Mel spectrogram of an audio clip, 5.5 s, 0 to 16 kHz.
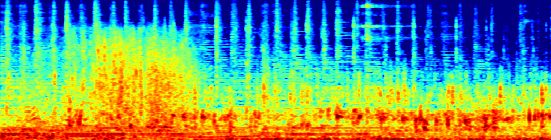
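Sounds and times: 
underwater bubbling and churning: 0:00.1 - 0:05.4
diver splashing into the water while diving: 0:00.5 - 0:04.0.

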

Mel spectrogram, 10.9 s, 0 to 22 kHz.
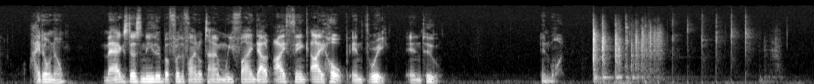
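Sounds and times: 
speech: 0:00.5 - 0:06.0, 0:07.2 - 0:07.6
handful of dice clattering onto a hard surface: 0:07.9 - 0:09.0.

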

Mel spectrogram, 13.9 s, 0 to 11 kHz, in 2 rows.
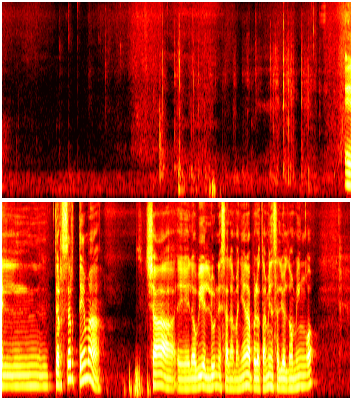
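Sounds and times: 
plastic water bottle crinkling and crunching: 0:02.9 - 0:06.9
soft gulps of drinking water: 0:03.4 - 0:04.5
speech: 0:06.8 - 0:09.1, 0:09.9 - 0:13.3.

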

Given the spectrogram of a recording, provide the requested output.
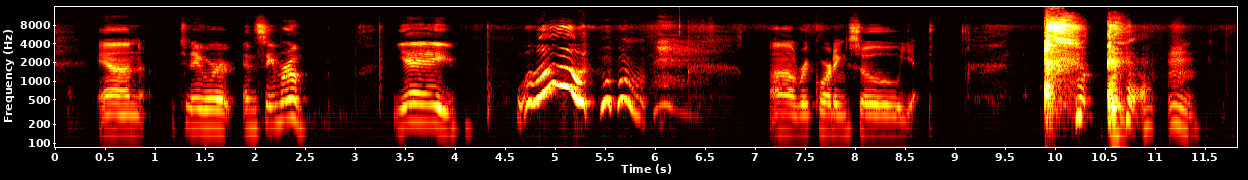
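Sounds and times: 
speech: 0:00.4 - 0:02.6, 0:03.4 - 0:05.4, 0:07.2 - 0:08.8, 0:10.2 - 0:11.5
person coughing: 0:09.9 - 0:11.4.

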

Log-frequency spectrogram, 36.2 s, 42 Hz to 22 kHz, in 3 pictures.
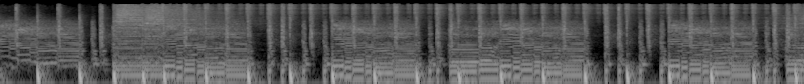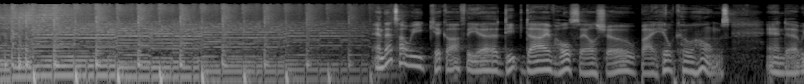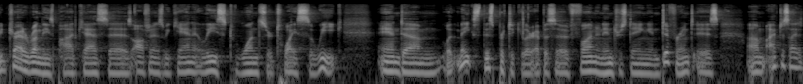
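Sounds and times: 
upbeat instrumental podcast intro theme: 0:00.0 - 0:18.2
speech: 0:17.8 - 0:36.1.

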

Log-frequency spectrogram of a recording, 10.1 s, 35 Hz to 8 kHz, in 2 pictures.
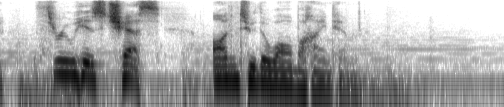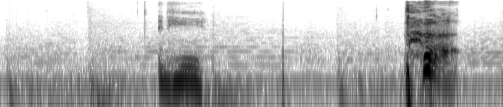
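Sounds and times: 
speech: 0:00.5 - 0:03.7, 0:06.6 - 0:07.2, 0:09.2 - 0:09.7
voice imitating a man coughing up blood: 0:09.1 - 0:09.7.

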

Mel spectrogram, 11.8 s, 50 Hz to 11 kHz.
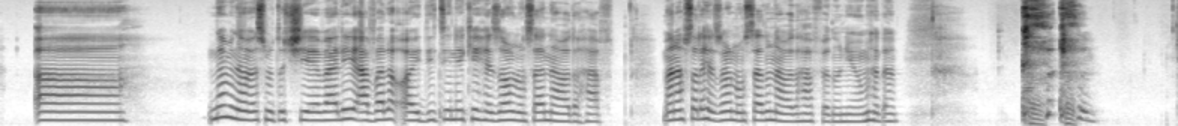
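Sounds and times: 
speech: 0:00.4 - 0:01.4, 0:02.1 - 0:09.5, 0:10.2 - 0:11.0
faint breath: 0:09.1 - 0:09.8
person with a dry throat coughing harshly: 0:10.2 - 0:11.0.

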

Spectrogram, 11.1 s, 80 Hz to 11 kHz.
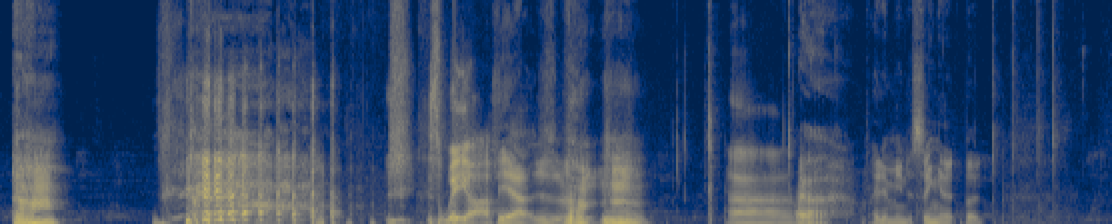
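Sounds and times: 
voiced throat clearing: 0:00.1 - 0:00.7, 0:05.6 - 0:06.5
speech: 0:01.5 - 0:01.8, 0:04.4 - 0:06.5, 0:07.3 - 0:10.0
laughter: 0:01.6 - 0:04.2.

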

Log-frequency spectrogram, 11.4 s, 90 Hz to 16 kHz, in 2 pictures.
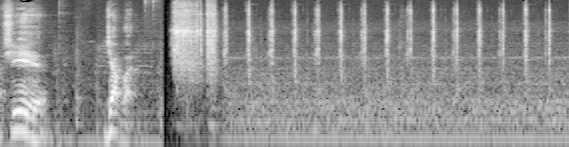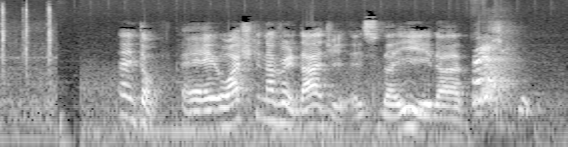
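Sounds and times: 
speech: 0:00.0 - 0:01.4, 0:06.9 - 0:11.1
sneeze: 0:10.4 - 0:11.0.

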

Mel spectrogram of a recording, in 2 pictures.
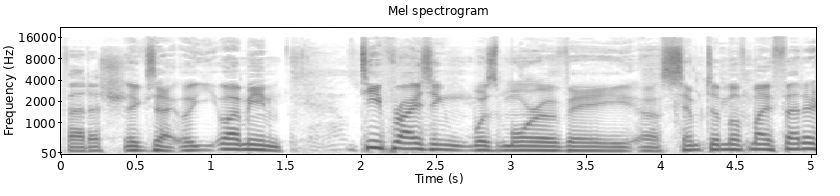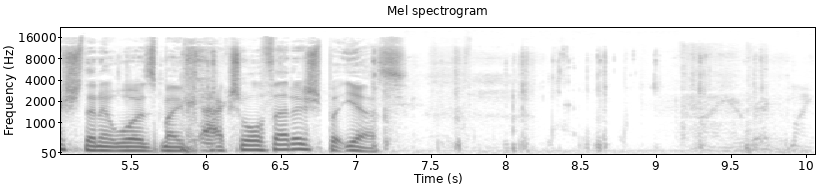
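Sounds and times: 
speech: 0:00.0 - 0:07.4
chewing and crunching food into microphone: 0:05.8 - 0:10.0
wet mouth sounds: 0:07.1 - 0:10.0.

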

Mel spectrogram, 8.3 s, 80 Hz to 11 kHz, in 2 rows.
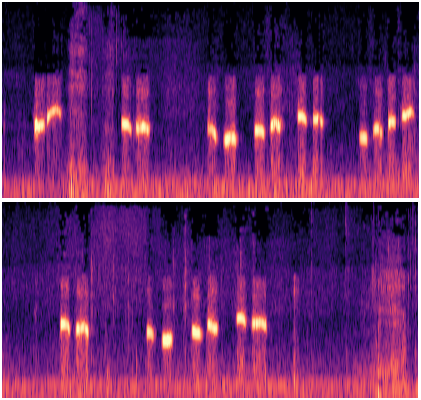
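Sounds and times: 
steady low hum: 0:00.0 - 0:08.3
person whistling a tune: 0:00.3 - 0:00.6, 0:02.1 - 0:04.2, 0:04.8 - 0:06.8.

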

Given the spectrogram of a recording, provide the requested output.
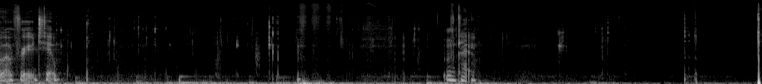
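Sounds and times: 
speech: 0:00.1 - 0:00.8, 0:04.4 - 0:04.9
soft wet gum chewing and mouth sounds: 0:00.4 - 0:06.6
gum bubble bursting with a sharp pop: 0:00.7 - 0:04.8.

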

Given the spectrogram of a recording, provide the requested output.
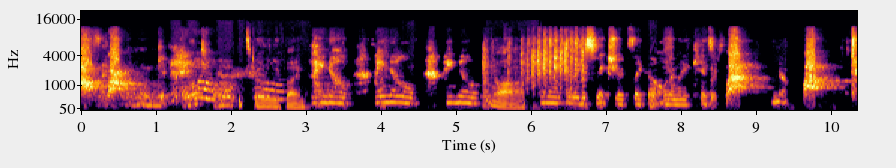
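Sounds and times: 
small dog barking: 0:00.0 - 0:00.8, 0:08.6 - 0:10.3
speech: 0:00.3 - 0:10.3
laughter: 0:01.0 - 0:03.1, 0:05.5 - 0:06.0.

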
